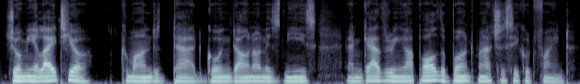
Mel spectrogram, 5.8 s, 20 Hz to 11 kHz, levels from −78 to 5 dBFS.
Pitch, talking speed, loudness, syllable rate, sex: 110 Hz, 230 wpm, -18 LUFS, 5.4 syllables/s, male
